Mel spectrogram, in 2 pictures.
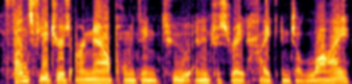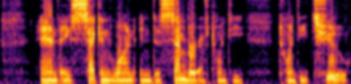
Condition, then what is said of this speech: None; typical speech.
